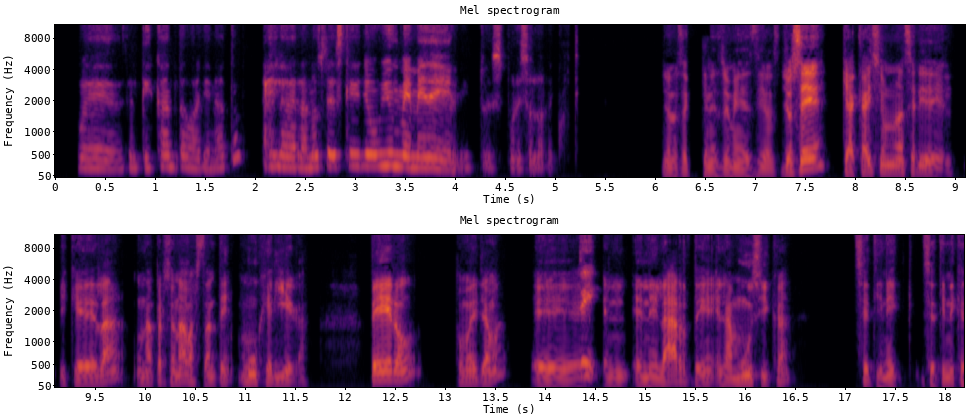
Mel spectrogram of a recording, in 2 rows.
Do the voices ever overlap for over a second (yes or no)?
no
